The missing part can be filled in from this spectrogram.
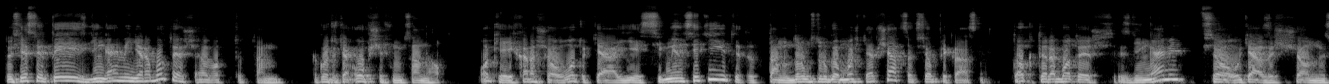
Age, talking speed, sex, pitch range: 30-49, 190 wpm, male, 95-120 Hz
